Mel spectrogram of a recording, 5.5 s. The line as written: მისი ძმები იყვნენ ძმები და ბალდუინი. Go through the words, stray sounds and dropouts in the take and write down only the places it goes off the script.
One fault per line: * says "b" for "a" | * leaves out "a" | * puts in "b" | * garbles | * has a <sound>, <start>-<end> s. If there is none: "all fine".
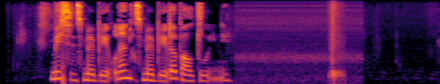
* has a whoosh, 4.1-4.3 s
